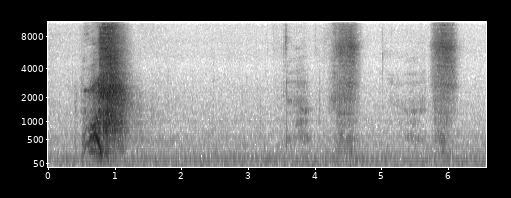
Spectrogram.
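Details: One loud sneeze, then two softer sneezes, against low room hum; plain sneezing.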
